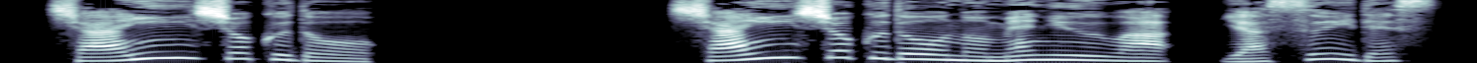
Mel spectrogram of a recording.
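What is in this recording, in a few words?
Japanese word, essential Japanese phrases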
